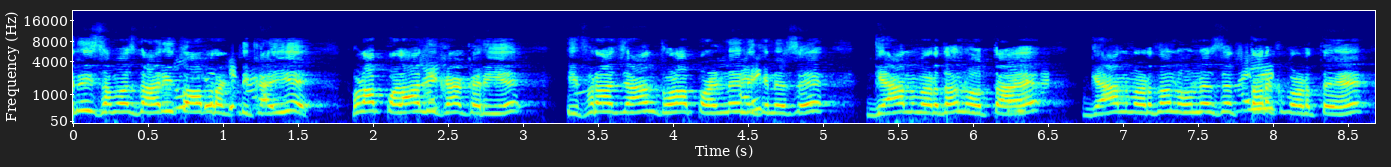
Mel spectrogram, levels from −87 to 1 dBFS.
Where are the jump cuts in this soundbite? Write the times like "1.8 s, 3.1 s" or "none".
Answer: none

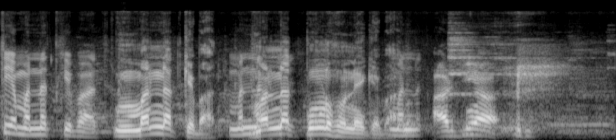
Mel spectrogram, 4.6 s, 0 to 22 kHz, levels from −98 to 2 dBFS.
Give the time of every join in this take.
3.2 s

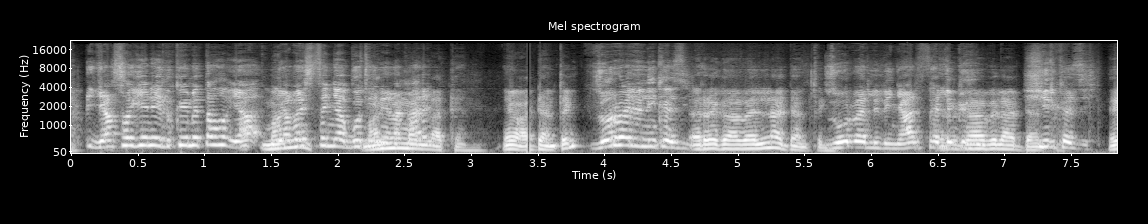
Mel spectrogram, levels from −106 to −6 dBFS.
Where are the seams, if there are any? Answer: none

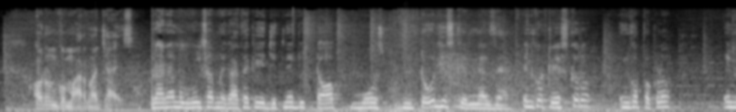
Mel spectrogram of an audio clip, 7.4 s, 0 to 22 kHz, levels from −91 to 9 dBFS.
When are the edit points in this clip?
1.5 s, 3.9 s, 5.1 s

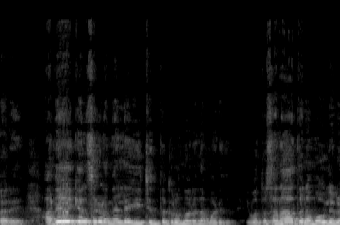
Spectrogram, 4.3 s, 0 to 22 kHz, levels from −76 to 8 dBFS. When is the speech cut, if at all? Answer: 3.2 s

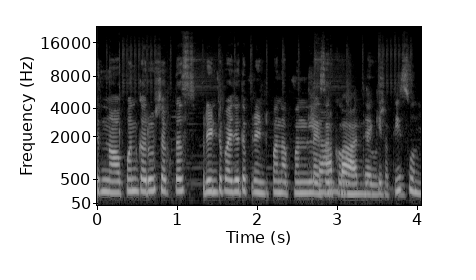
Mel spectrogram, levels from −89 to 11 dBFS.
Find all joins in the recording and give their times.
none

